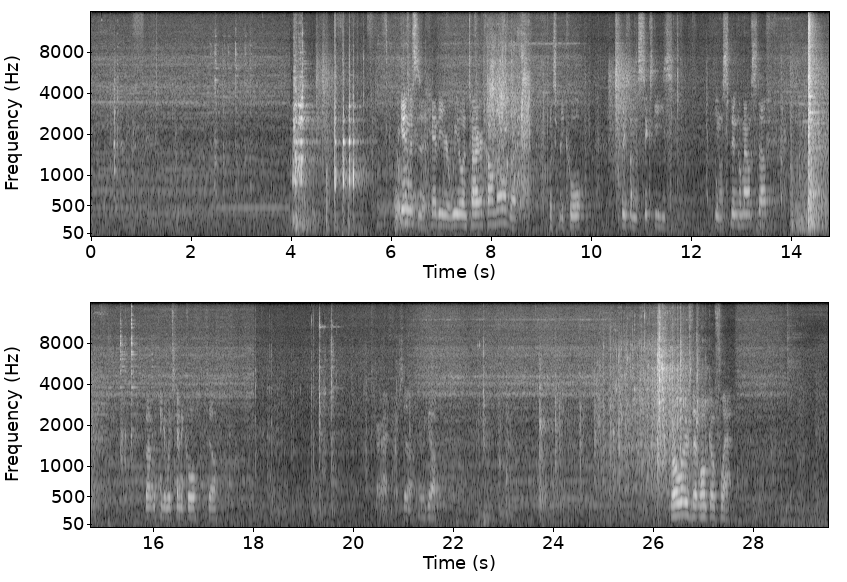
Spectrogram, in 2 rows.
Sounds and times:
Speech: 6.1s - 8.6s, 9.2s - 9.9s, 10.6s - 11.6s, 12.5s - 13.6s, 15.8s - 17.3s, 20.4s - 21.8s, 26.3s - 27.6s.

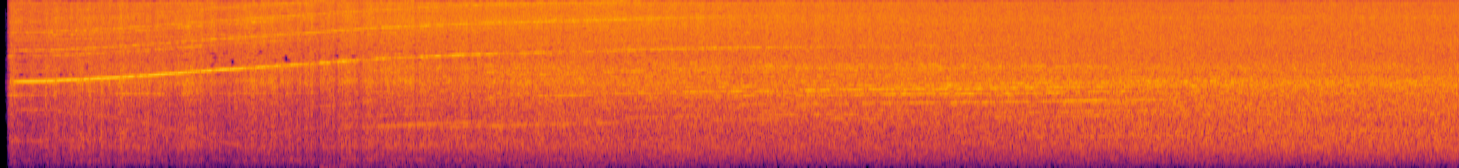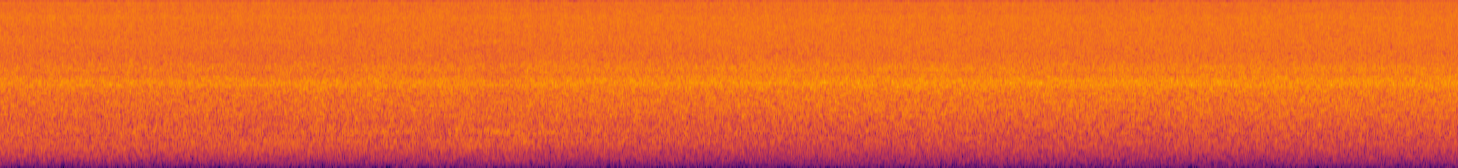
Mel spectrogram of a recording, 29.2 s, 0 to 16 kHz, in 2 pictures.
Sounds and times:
Jet engine: 0.1s - 29.1s
Inside, large room or hall: 0.2s - 29.1s.

